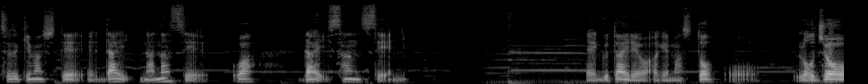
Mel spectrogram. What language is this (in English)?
Japanese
